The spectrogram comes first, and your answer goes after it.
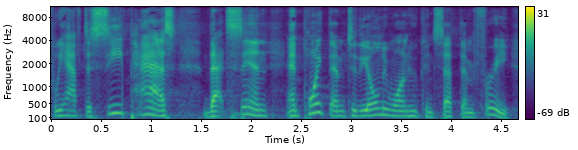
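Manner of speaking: ordinary delivery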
